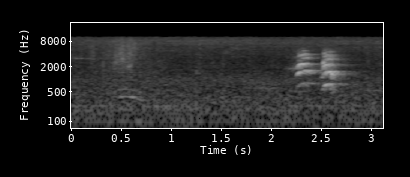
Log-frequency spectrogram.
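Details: Seven-week-old Portuguese Water Dog puppies playing outside: two short, high-pitched yapping barks in quick succession near the end, after a faint earlier yip, over steady outdoor background hiss.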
